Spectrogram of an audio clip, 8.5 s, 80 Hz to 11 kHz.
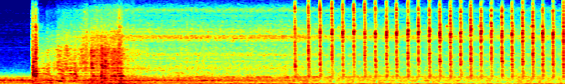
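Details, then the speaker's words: Chevy C30 squarebody with a 350 V8 and dual exhaust, abandoned for years, after fuel line work: a short crank, then it settles into a very quiet even idle with a soft steady ticking; it runs fine. "she freaking runs she's so quiet wow"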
